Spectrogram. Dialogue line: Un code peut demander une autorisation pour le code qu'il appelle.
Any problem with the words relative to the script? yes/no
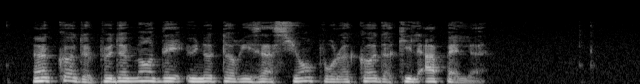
no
